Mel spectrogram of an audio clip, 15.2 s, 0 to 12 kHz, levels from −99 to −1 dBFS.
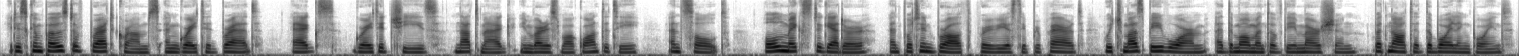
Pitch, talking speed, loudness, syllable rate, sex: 185 Hz, 175 wpm, -18 LUFS, 4.5 syllables/s, female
